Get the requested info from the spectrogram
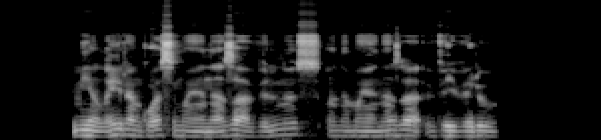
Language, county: Lithuanian, Šiauliai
